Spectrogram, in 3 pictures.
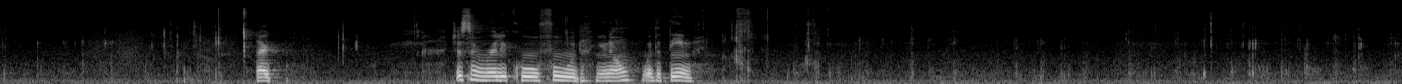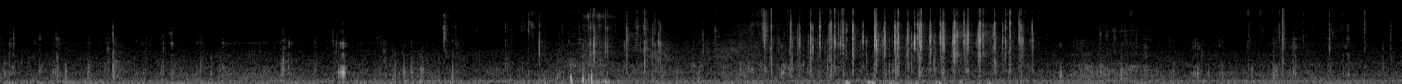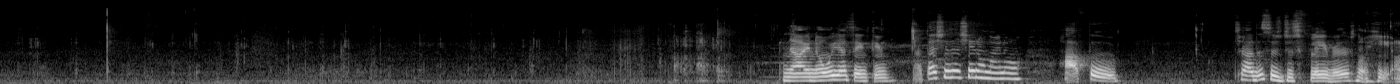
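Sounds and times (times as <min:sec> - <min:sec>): chewing: 0:00.0 - 0:04.3, 0:07.0 - 0:35.9
rapid crunching: 0:07.3 - 0:35.5.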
